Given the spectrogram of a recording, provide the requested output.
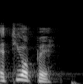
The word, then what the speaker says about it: etíope: Eh, había aquel Felipe que hablaba con el Etiopio, Etiopía. ¿Cómo se dice? Etíope. Una persona de Etiopía, etíope.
